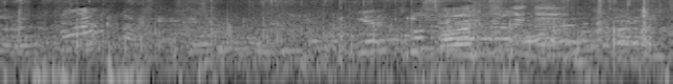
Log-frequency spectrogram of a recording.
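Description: Children and adults chatter nearby outdoors.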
